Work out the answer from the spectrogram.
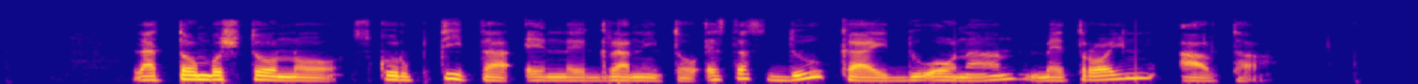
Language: Esperanto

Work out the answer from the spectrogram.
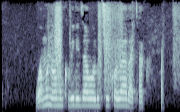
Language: Ganda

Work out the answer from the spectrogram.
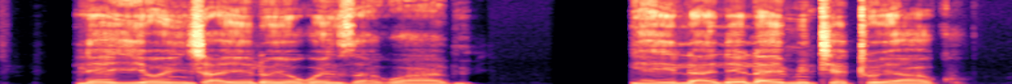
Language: North Ndebele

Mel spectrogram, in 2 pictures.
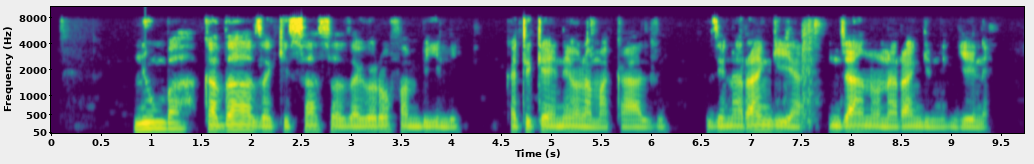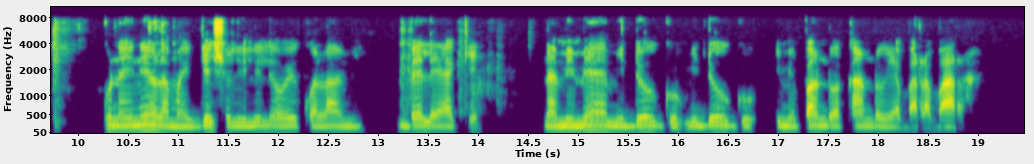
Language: Swahili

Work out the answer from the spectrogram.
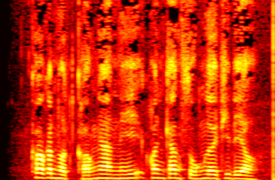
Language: Thai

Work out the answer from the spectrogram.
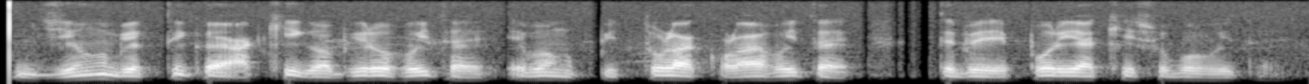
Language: Odia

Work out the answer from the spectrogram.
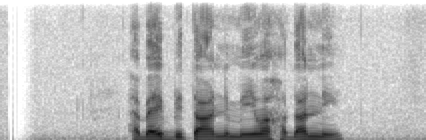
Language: Sinhala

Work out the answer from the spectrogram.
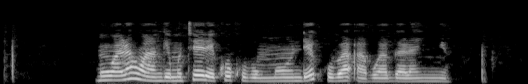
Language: Ganda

